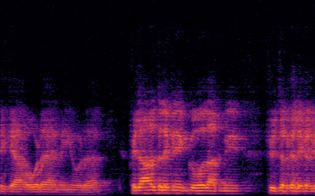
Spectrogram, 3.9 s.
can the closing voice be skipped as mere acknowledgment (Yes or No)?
Yes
